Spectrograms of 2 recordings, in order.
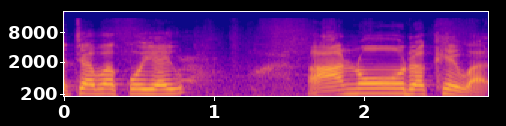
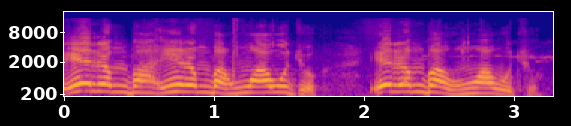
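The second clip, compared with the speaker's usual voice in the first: high, ringing call to a cow; 7 semitones higher than usual. Acted. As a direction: shout reassurance across the field. Herdsman calling his cow.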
